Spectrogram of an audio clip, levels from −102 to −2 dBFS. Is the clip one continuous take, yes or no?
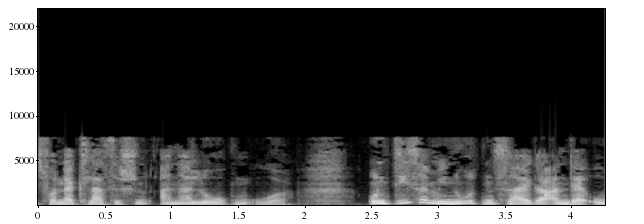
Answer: no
